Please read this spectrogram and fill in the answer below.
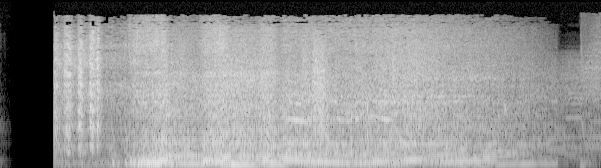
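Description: Engine revving up and down several times, opening with a few quick clicks and fading away near the end.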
